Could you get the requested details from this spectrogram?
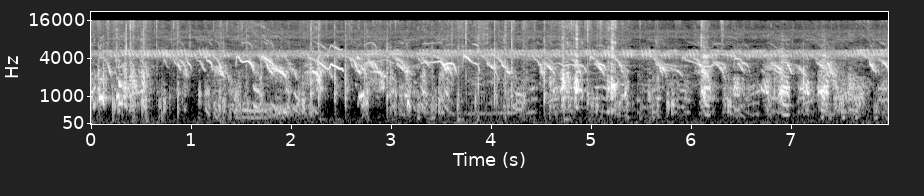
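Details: Home-raised rural chickens on a farm, a crowded flock producing rapid overlapping clucks and squeaky rising chirps, some louder notes near the start and middle, over a constant high-pitched hum.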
